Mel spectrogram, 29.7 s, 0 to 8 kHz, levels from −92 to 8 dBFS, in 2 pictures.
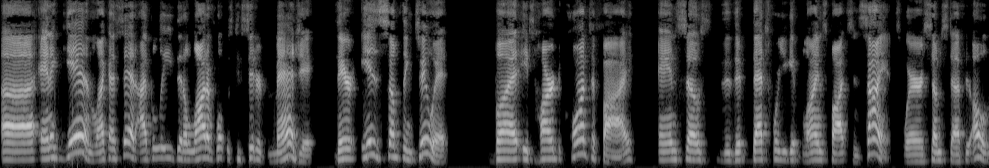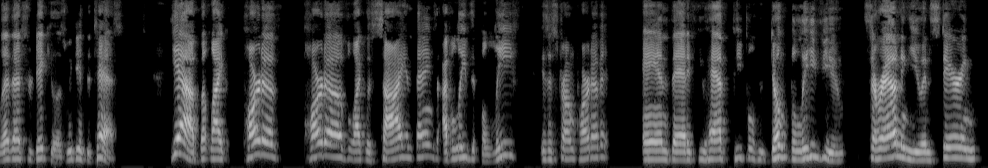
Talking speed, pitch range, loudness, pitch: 170 wpm, 150-190 Hz, -25 LUFS, 170 Hz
